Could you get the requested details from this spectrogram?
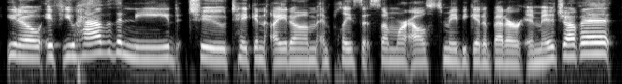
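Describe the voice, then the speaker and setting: A woman hosting a casual livestream case discussion, talking in a halting way with many fillers and frequent laughs. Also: on the low side, animated, no echo, studio quality. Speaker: livestream host.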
